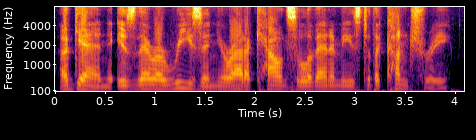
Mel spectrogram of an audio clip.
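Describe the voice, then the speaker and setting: Man voicing a stern, haughty dark mare. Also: on the high side, a little fast, clear, resonant tone, dry recording, voice pushed up, lightly acted. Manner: dry, sardonic, imperious. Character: stern, haughty female dark alicorn villain. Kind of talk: fan fiction character reading.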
